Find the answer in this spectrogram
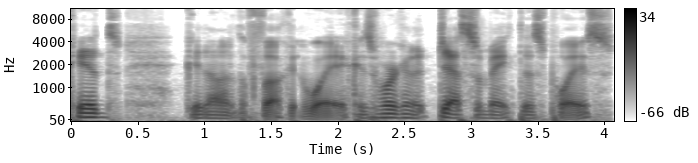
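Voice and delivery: low, soft, threatening growl. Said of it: "looked right at that boat and said".

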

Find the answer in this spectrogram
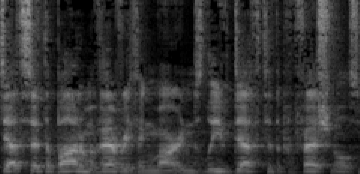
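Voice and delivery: ordinary delivery

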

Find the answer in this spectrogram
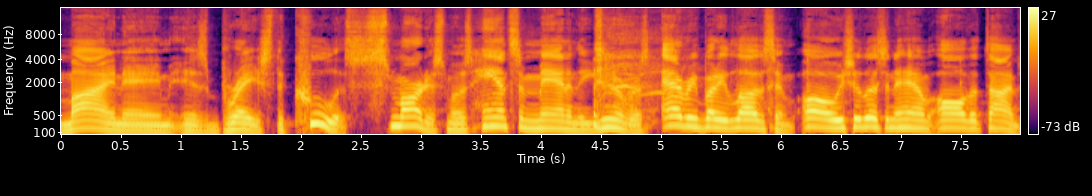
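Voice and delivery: high hollering from far off. Pretending a stranger yells through a window, bragging: pretend stranger yelling outside. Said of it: "someone on the street yelling out through my window".

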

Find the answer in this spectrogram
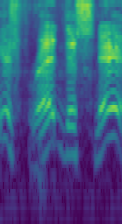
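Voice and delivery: small cartoon villain voice. Explaining why Gary's gone, the speaker quotes Plankton: Plankton impression. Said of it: "There's my Plankton impression".

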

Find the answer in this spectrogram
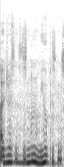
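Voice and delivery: muttered, mumbled under the breath. After being told to leave her alone, she answers under her breath. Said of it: "just under her breath goes like".

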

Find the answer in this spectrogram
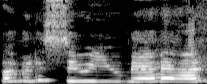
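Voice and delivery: put-on very high, slow, drawn-out crybaby whine. Retelling what a slapped boy said from the floor: imitating someone crying. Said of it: "on the floor crying and going".

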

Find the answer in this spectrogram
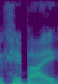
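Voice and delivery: ordinary delivery

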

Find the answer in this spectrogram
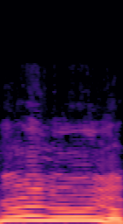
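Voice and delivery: put-on sobbing with voice pitched very high. Retelling being comforted in a diner bathroom, imitating past self crying. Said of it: "crying, crying".

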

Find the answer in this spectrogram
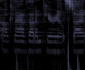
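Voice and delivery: ordinary talk, nothing marked

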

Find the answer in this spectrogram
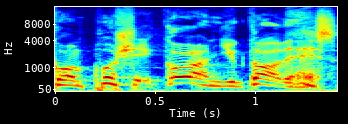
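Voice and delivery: encouraging, high-pitched yell. Recalling shouting encouragement as a motivational speaker: imitating a gym shout. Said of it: "I did shout, as you would shout to one of your mates in the gym".

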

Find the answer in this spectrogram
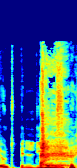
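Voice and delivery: very loud, very slow, high, dragged-out bellowing cry. Showing how an actor sounds in a role: Victor Meldrew voice. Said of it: "sort of Victor Meldrew".

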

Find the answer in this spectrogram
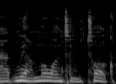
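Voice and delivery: ordinary talk, nothing marked

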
